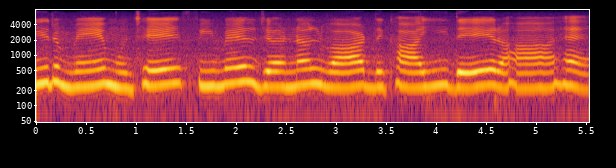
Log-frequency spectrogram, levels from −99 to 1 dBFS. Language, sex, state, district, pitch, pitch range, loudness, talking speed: Hindi, female, Madhya Pradesh, Katni, 250 Hz, 235-265 Hz, -14 LUFS, 110 wpm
